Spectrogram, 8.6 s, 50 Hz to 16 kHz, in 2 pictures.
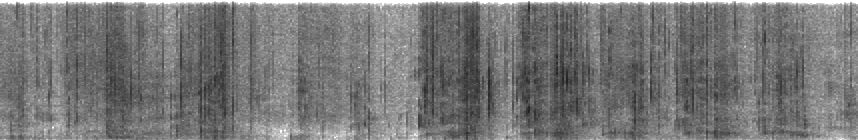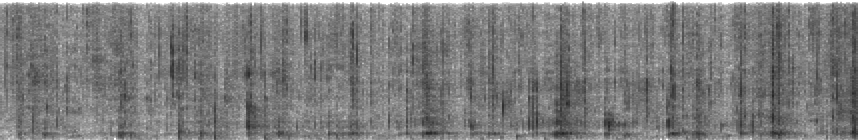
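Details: Doggy the pit bull working through a whole raw chicken, captured on an Insta360 ONE R: sustained crunchy mastication with hard bone snaps and softer wet chomps repeating throughout.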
